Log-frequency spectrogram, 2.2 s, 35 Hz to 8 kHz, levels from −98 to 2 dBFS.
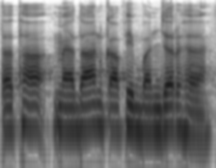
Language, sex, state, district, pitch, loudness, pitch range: Hindi, male, Jharkhand, Garhwa, 125 Hz, -14 LUFS, 120-130 Hz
